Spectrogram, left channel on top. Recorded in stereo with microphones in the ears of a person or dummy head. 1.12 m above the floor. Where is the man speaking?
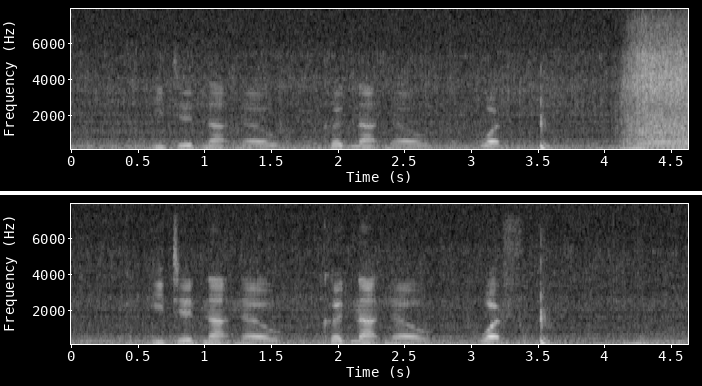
50° right (ahead or behind).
